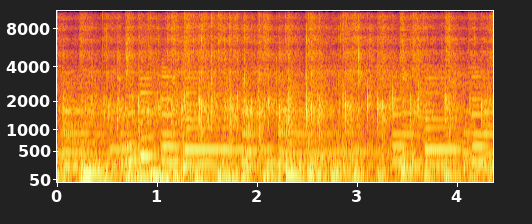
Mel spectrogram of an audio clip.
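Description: Jazz group playing live: a steel-string guitar plays a line of single notes over walking double bass, drums with ride cymbal, and piano.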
